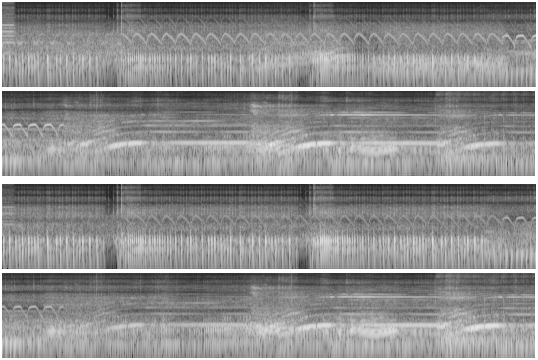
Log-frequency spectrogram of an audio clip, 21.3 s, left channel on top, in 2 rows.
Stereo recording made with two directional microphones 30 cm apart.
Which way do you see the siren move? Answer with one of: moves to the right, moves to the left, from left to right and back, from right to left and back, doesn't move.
moves to the right.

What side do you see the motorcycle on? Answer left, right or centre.
right.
